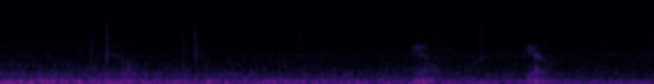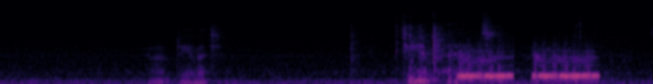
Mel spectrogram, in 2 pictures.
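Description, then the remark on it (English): A Skype call app's reconnecting tone: two short, steady electronic beeps close together near the end, loud and clear after a stretch of quiet background noise with faint clicks and murmurs. “Well, the new Skype is a little better because at least it automatically reconnects.”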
